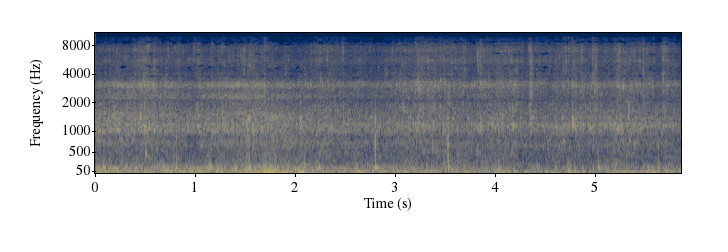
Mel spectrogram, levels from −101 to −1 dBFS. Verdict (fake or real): real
